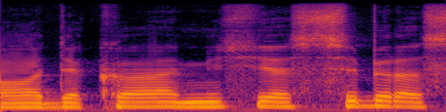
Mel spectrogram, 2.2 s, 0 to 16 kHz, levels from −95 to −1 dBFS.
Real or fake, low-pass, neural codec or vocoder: real; 14.4 kHz; none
